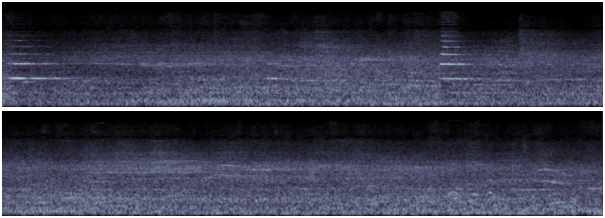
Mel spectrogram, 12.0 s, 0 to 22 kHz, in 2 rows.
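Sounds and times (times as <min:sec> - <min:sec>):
shopping mall crowd din: 0:00.0 - 0:12.0.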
